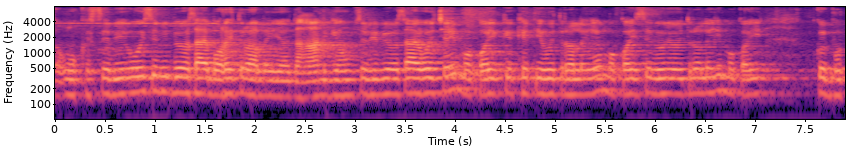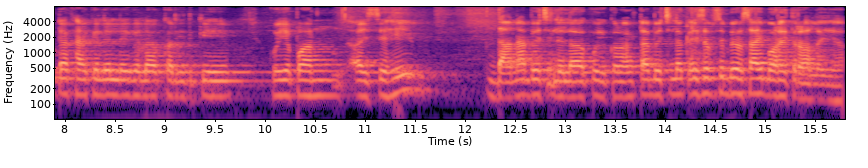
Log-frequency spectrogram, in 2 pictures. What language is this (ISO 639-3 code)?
mai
